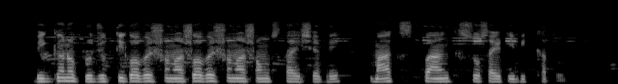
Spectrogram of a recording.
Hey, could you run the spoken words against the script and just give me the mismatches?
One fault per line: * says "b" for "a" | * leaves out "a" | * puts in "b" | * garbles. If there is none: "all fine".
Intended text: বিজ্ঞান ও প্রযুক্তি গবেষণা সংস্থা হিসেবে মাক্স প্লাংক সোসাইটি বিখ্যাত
* puts in "গবেষণা"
